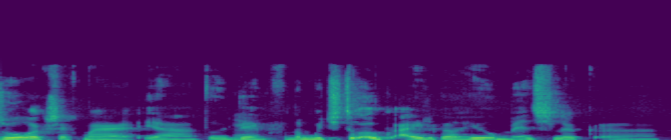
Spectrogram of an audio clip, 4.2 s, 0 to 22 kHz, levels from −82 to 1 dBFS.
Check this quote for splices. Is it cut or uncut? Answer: uncut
